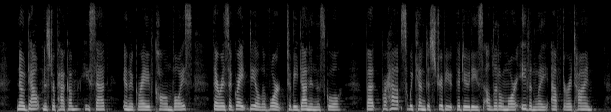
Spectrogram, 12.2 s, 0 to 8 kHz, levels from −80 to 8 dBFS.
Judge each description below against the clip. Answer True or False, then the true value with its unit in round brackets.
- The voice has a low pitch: False (215 Hz)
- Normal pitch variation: False (1.8 semitones)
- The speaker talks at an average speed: True (185 wpm)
